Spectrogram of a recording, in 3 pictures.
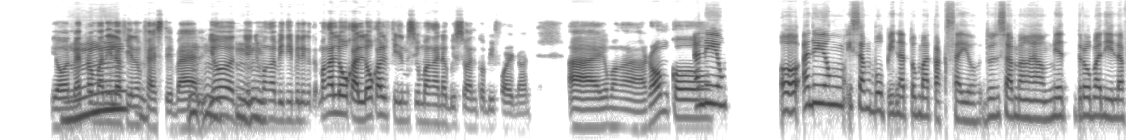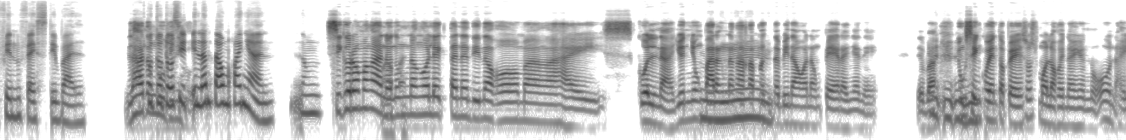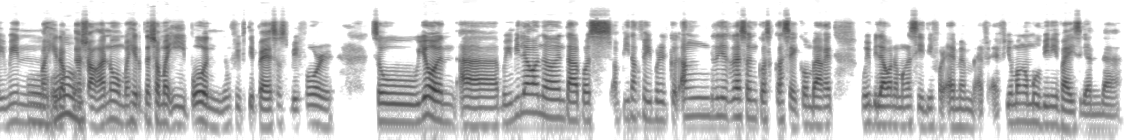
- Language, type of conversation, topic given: Filipino, podcast, Saan ka karaniwang kumukuha ng inspirasyon para sa musika, pelikula, o libro?
- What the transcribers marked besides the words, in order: tapping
